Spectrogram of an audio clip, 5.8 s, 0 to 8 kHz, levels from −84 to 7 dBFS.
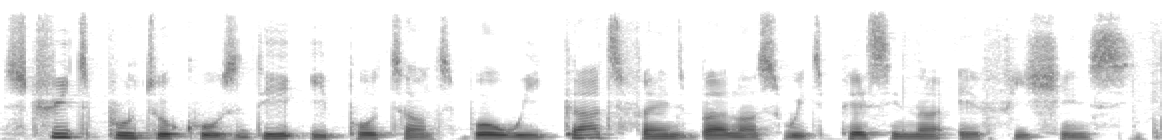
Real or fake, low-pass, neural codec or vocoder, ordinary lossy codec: real; 7.2 kHz; none; none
